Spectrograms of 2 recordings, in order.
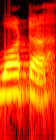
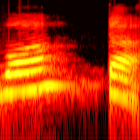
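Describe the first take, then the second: First: Said in the usual way. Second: "water" pulled apart slowly, wa, pause, ter; split into syllables. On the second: Shown as a demonstration. Teacher showing pupils two syllables, split into syllables. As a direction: say "water" as two long separate beats. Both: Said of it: "this word also have two syllable".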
